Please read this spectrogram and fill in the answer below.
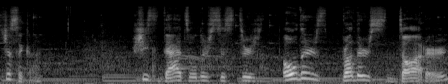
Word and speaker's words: Jessica: You see, it's pronounced Jessica.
